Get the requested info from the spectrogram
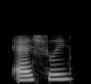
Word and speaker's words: Ashley: Ashley. – Can you spell it? – A-S-H-L-E-Y.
